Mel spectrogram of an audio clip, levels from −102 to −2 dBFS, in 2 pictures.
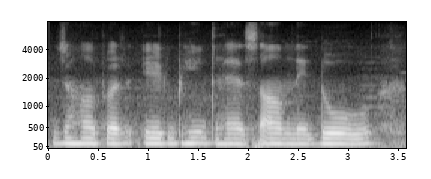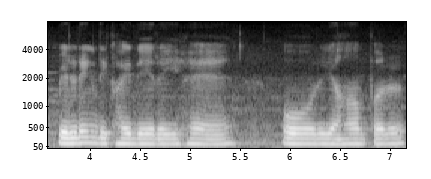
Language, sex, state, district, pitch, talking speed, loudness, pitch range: Hindi, male, Rajasthan, Bikaner, 120 Hz, 135 wpm, -17 LUFS, 120-125 Hz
